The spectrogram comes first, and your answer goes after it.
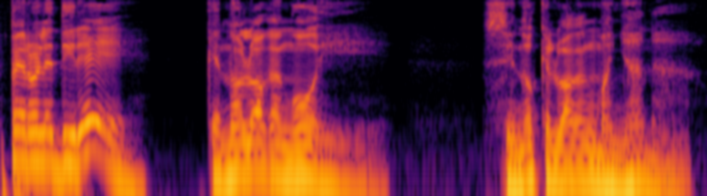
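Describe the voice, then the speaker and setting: A man's voice: unhurried, dry recording, studio quality, close to an everyday voice. A man voicing a sly, patient male demon who tempts people to put things off. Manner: calm, sly and low.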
